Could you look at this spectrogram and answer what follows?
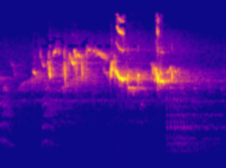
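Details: Robin giving a soft, jumbled run of high thin notes that swells into brighter sharp whistles near the end, then fades with a reverberant tail.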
